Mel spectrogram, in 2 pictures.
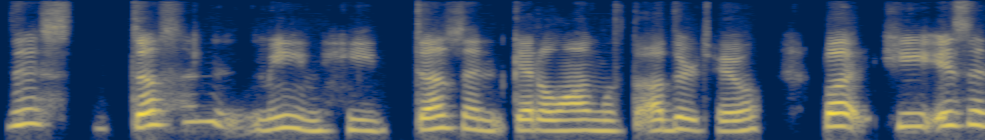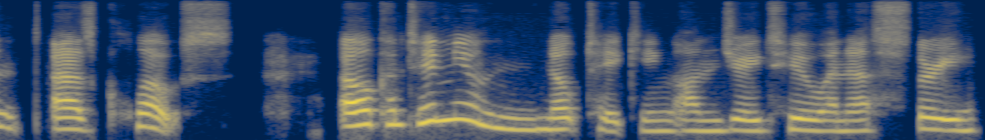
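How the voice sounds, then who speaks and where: A woman's voice: fairly high pitch, lively intonation, a little slow, a little mellow, dry recording. Woman reading as a clinical experimenter. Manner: matter-of-fact, clinical. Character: calm clinical female experimenter writing logs.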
